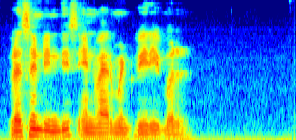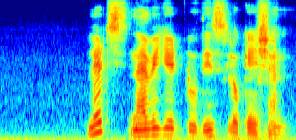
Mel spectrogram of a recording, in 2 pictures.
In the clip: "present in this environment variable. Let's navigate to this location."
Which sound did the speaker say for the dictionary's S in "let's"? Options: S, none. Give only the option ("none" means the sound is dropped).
S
